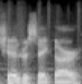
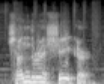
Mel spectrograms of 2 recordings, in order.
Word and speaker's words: Chandrasekhar: love it you know my name is pronounced chandrasekhar here but in india they call they pronounce it chandra shaker i think i was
